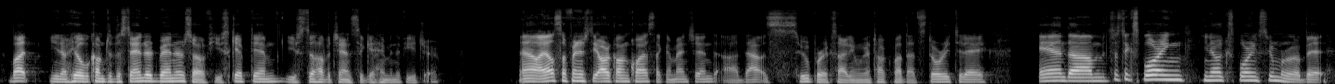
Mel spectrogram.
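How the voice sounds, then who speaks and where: A man hosts a casual gaming podcast in a mid-pitched voice. He talks like an enthusiastic fan, informal and chatty. The sound is dry, with hardly any room in it. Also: dry recording. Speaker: podcast host.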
